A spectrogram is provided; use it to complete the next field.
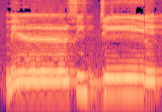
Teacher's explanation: نون ساکن ہے، نون ساکن کے بعد سین ہے، اخفا کے 15 حرفوں میں سے، تو اس کے اندر اخفا ہوگا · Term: اخفا حقیقی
